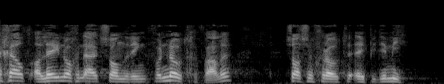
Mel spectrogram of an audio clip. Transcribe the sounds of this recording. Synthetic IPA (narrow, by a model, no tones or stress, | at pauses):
ɛɹχɛlˠtʰɑlejnːɔχənœɥtsɔndərɪŋvʊːɹnowtχəvɑ̰lən | zowɑlˠsənχrowtəʔejpidemi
